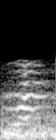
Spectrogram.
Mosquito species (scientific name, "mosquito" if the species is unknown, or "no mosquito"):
Aedes albopictus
